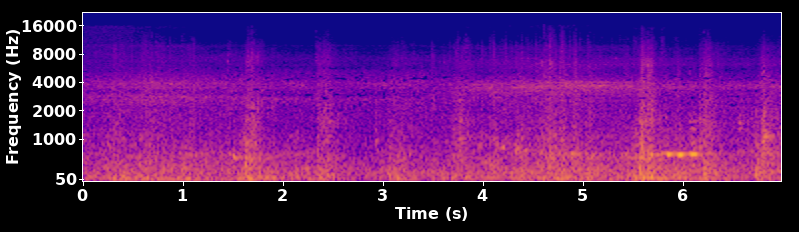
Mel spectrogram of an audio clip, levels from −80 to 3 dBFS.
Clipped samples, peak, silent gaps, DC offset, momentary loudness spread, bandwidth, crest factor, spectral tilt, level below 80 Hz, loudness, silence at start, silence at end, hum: under 0.1%; -6 dBFS; none; under 0.1%; 11 LU; 16.5 kHz; 18 dB; -5.5 dB/octave; -36 dBFS; -26 LUFS; 0 s; 0 s; none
